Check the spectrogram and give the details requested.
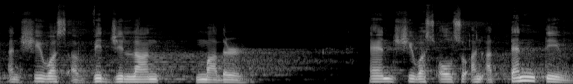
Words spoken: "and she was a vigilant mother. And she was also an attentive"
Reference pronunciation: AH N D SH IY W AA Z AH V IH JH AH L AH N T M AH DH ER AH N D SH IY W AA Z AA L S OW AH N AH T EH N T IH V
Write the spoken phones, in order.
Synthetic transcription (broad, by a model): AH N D SH IY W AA S AH V IH JH AH L AH N T M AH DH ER AH N D SH IY W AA S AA L S OW AH N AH T EH N T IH V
